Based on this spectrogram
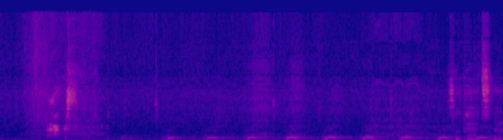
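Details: Wild barred owl hooting outside a Wisconsin nature center in the nesting and territory-claiming season: a steady series of about nine short hoots evenly spaced, ending in a lower dropping note, with faint background noise.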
